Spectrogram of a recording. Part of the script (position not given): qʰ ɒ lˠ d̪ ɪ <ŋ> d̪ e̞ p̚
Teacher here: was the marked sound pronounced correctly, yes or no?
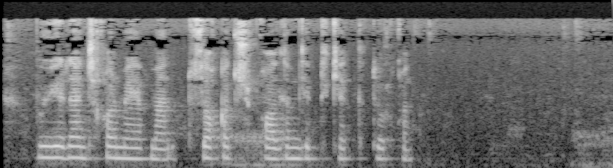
no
